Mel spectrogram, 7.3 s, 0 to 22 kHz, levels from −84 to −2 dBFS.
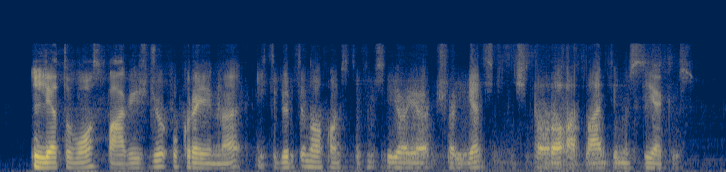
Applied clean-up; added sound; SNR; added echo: neural separator model SepFormer DNS4.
